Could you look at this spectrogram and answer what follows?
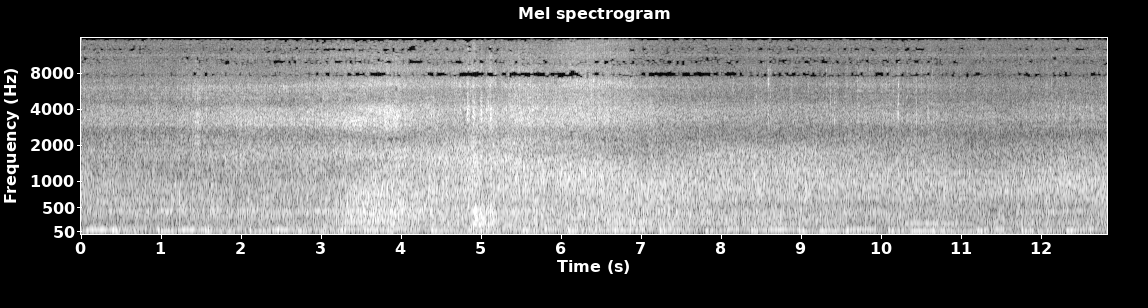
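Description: Scania K420 coach's six-cylinder diesel engine running as the double-decker coach pulls away and turns, a steady low rumble that swells with a rush of noise about four to five seconds in.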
